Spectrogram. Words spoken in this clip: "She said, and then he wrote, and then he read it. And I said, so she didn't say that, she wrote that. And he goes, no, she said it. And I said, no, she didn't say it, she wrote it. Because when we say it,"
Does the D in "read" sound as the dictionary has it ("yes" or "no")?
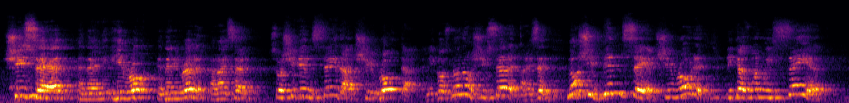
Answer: yes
